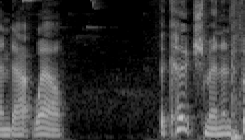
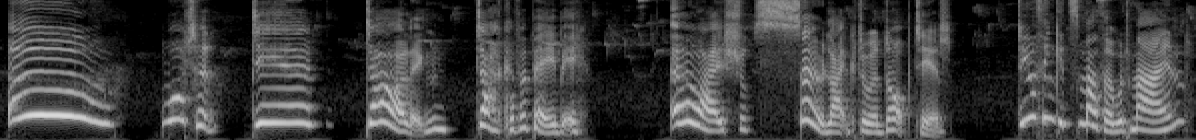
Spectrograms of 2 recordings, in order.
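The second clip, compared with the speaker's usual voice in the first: high, gushing society lady, much higher and louder; gushing grand lady; 14 semitones higher, 6 dB louder, slower than usual. A narrator's reading. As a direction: coo over the baby like a grand lady. Lady character speaks.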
